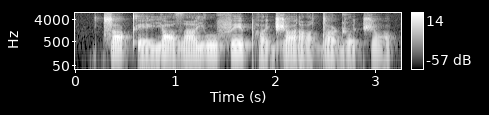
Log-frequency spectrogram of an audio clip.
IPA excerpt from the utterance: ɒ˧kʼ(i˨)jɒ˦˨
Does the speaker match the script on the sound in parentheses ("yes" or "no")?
no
